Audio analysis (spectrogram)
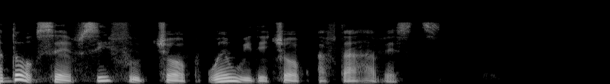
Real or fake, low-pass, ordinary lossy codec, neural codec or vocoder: real; 7.2 kHz; none; none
